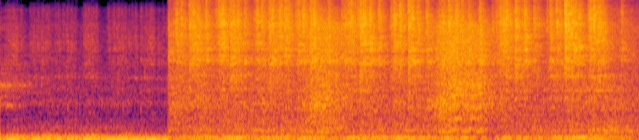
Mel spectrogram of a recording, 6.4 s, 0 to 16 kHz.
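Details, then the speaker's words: 1974 Corvette 454 V8 just out of winter storage, carbureted: heavy idle lumps and stumbles unevenly instead of beating smoothly; running really rough, spark plugs found with heavy carbon buildup (fouled), replaced with oil change. "It was running really rough when I started it up and pulled it into the garage, and I can see why, because these are not happy."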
